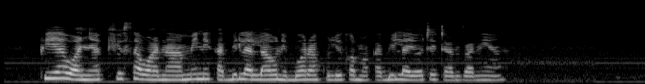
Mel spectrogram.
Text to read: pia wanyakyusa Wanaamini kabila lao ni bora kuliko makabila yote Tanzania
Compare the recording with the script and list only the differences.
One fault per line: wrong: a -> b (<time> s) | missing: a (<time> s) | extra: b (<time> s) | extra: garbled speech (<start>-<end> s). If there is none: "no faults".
no faults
